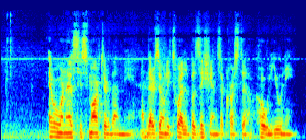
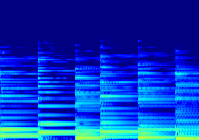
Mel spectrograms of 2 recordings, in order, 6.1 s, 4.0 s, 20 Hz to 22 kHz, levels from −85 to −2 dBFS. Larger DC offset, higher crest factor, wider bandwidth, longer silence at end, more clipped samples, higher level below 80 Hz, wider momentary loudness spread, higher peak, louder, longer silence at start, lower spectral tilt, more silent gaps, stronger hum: neither; about the same, 18 dB vs 14 dB; first, 16 kHz vs 8 kHz; first, 0.2 s vs 0 s; neither; about the same, -54 dBFS vs -54 dBFS; first, 11 LU vs 4 LU; first, -2 dBFS vs -28 dBFS; first, -19 LUFS vs -43 LUFS; about the same, 0.05 s vs 0 s; second, -5 dB/octave vs -7.5 dB/octave; neither; neither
